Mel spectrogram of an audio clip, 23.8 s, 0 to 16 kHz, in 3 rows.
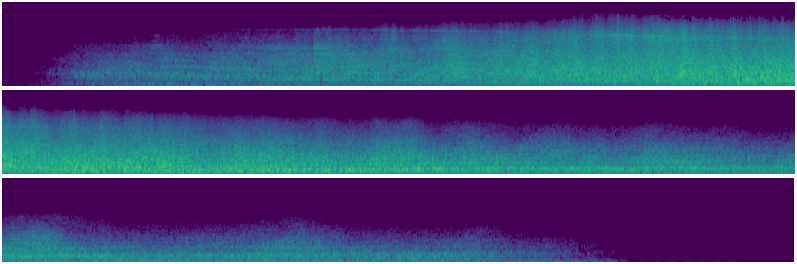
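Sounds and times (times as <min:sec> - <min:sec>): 
jet aircraft taking off: 0:00.6 - 0:21.3.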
